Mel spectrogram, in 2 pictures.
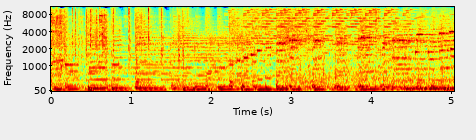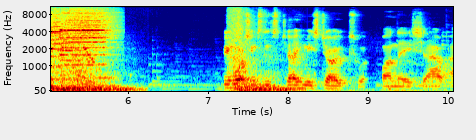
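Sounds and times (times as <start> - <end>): clinking sound effects: 0.0 - 1.9.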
